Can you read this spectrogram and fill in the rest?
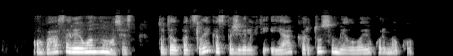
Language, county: Lithuanian, Telšiai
